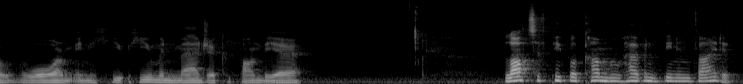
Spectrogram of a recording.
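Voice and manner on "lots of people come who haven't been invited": higher, lightly voiced Daisy blurting it out; a sudden remark from Daisy, a touch higher; Daisy's voice. A narrator's reading. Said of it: "she said, suddenly".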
